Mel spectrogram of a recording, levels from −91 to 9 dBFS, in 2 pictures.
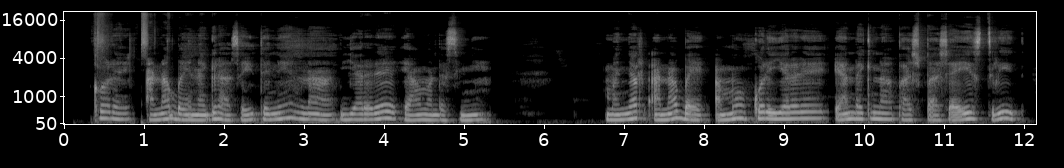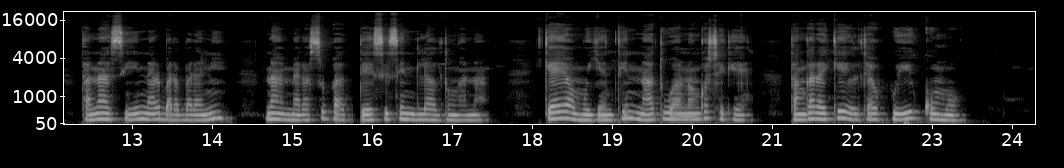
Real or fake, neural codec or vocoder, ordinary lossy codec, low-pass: real; none; none; none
